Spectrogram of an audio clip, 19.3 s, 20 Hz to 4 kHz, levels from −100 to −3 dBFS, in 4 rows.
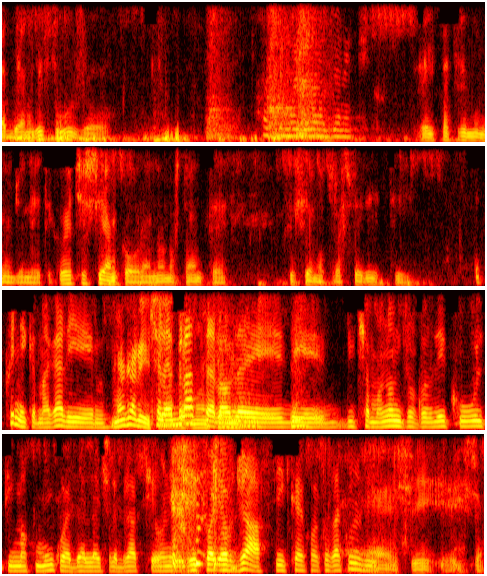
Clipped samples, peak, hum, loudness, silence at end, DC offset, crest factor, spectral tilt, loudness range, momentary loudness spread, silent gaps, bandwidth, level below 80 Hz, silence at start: under 0.1%; -12 dBFS; none; -29 LUFS; 0 s; under 0.1%; 18 dB; -10.5 dB/octave; 13 LU; 19 LU; none; 4 kHz; -56 dBFS; 0 s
